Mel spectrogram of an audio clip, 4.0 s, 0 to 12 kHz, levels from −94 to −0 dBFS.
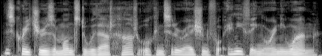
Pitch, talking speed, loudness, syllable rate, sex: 110 Hz, 195 wpm, -15 LUFS, 6.5 syllables/s, male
